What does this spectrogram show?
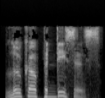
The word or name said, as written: leukopedesis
